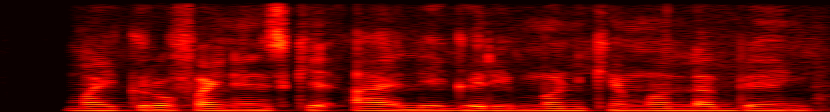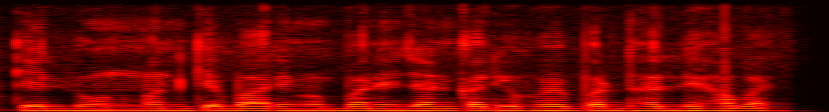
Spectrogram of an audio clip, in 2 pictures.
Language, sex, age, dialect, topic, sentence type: Chhattisgarhi, male, 18-24, Western/Budati/Khatahi, banking, statement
